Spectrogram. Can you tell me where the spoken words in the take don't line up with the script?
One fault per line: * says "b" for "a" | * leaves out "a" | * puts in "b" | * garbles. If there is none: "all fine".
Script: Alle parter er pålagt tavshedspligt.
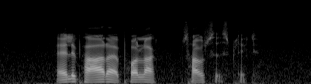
all fine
